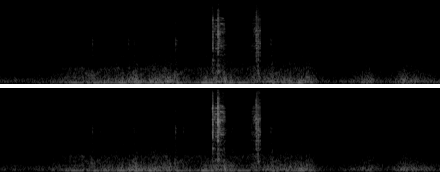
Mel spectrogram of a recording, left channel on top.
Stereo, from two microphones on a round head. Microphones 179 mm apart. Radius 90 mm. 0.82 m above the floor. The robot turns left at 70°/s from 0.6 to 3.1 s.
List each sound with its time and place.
2.1 s a camera shutter: 55° right (ahead or behind); by 2.7 s 30° right (ahead or behind)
